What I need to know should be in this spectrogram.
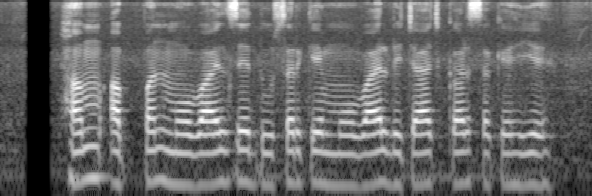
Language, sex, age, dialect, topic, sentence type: Magahi, male, 18-24, Northeastern/Surjapuri, banking, question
